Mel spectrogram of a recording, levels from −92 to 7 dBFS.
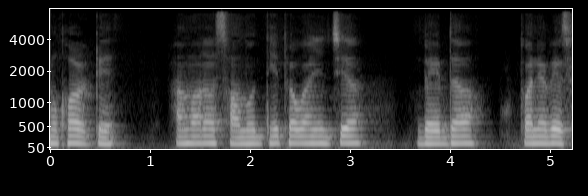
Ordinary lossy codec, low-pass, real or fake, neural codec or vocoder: none; 7.2 kHz; fake; codec, 16 kHz, 0.5 kbps, FunCodec, trained on Chinese and English, 25 frames a second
